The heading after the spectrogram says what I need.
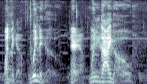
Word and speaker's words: Wendigo: Yeah, put the emphasis on the first syllable. Wendigo.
